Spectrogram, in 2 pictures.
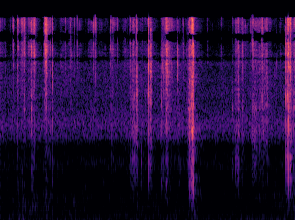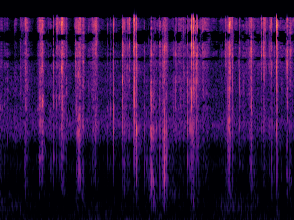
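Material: Aluminium foil.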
